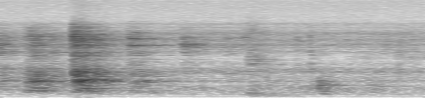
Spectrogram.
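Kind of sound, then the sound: household object, door opening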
